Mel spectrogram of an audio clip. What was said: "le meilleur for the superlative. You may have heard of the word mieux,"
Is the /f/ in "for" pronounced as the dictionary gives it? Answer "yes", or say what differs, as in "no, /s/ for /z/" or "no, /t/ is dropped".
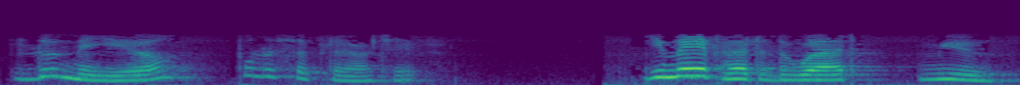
no, /p/ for /f/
